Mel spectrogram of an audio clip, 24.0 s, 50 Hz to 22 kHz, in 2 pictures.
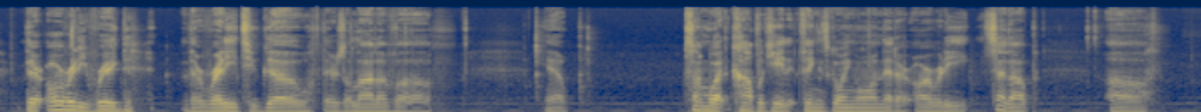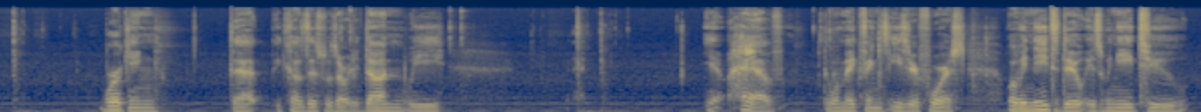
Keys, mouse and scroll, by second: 0.7 g, 3.9 right click, 5.3 middle click, 7.1 click, 8.6 g, 9.9 right click, 10.8 click, 12.1 r, 13.2 x, 15.3 right click, 16.4 click, 17.7-18.1 typing, 20.1 right click, 20.7 middle click.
